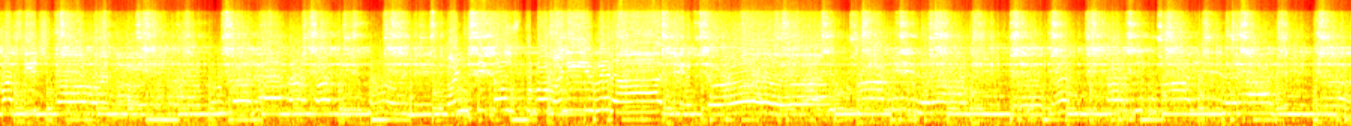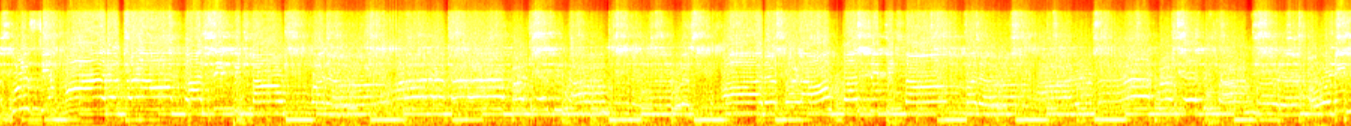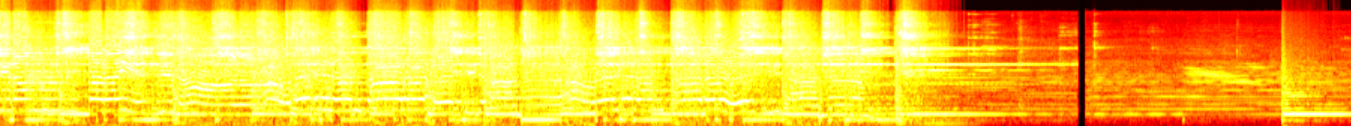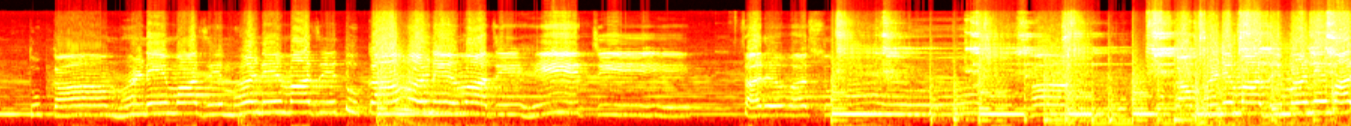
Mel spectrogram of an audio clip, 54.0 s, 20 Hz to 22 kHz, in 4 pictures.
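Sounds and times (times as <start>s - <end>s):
jingling cymbals: 0.0s - 38.8s, 48.8s - 54.0s
wavering melody: 0.0s - 42.2s.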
